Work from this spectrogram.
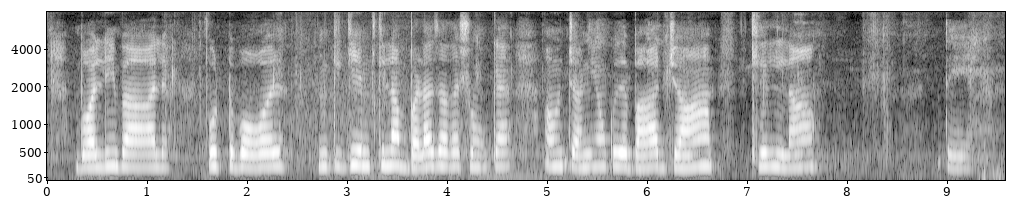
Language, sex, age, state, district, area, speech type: Dogri, female, 18-30, Jammu and Kashmir, Reasi, rural, spontaneous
